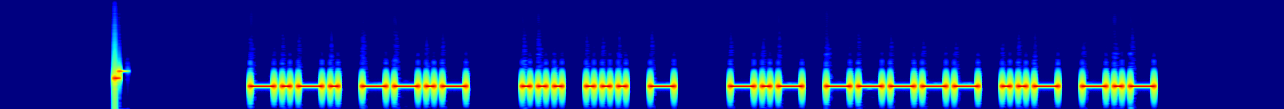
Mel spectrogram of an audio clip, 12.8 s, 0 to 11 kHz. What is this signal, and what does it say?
Morse code, heard as a keyed tone, about 15 wpm, 700 Hz. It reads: CQ SST K0UK
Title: K1USN SST QSO Practice - 15wpm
